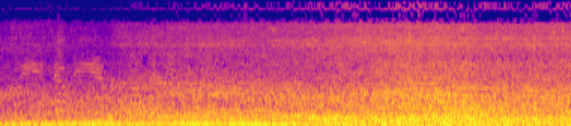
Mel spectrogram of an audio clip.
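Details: OBS GMC Sierra HD dually big block, cold start after a new battery: wavering high squeal in the first seconds over a rough idle, then fading; belt squeal under the hood, source not yet identified.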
